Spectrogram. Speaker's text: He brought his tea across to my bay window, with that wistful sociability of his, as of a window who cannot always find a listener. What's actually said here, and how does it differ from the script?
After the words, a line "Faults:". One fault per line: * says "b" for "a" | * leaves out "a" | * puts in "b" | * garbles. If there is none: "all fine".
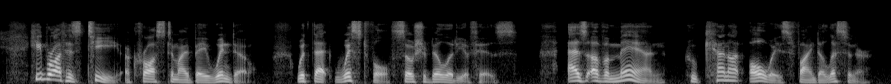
He brought his tea across to my bay window, with that wistful sociability of his, as of a man who cannot always find a listener.
Faults:
* says "man" for "window"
